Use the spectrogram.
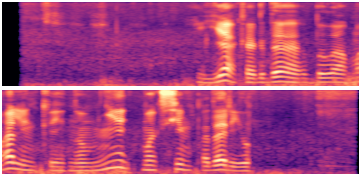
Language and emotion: Russian, neutral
